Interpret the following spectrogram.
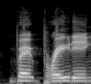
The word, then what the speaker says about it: Braiding: I know it makes it small, but braiding is the correct pronunciation.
